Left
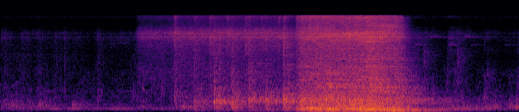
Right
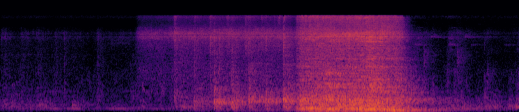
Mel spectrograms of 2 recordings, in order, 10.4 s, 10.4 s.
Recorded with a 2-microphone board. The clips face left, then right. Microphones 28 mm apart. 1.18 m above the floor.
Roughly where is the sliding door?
Right.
